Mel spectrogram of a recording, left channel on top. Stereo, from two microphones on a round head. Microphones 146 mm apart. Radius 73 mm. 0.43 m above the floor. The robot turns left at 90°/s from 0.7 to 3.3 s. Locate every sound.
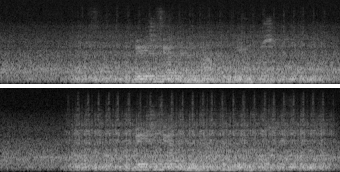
1.2 s a man speaking: 145° right, 4 m; by 2.8 s 75° left, 4 m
